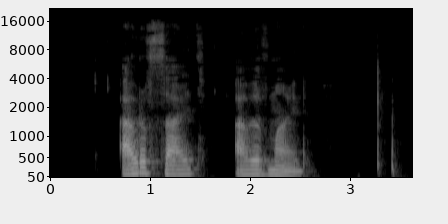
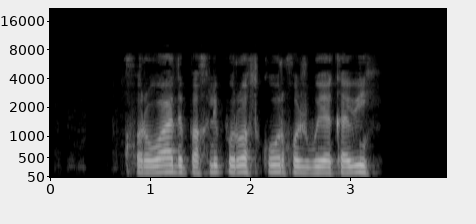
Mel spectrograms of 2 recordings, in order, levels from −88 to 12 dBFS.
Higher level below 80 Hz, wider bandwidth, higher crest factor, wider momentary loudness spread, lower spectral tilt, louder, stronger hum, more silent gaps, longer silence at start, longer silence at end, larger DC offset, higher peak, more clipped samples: first, -70 dBFS vs -76 dBFS; first, 16 kHz vs 7.6 kHz; about the same, 20 dB vs 16 dB; first, 22 LU vs 6 LU; second, -6 dB/octave vs -7.5 dB/octave; second, -36 LUFS vs -26 LUFS; neither; first, 3.02-3.06 s vs none; about the same, 0.7 s vs 0.75 s; second, 0.2 s vs 0.8 s; neither; second, -18 dBFS vs -12 dBFS; neither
